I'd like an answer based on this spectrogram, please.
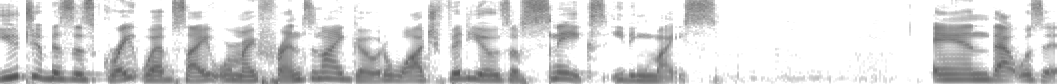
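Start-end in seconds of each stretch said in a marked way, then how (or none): none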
